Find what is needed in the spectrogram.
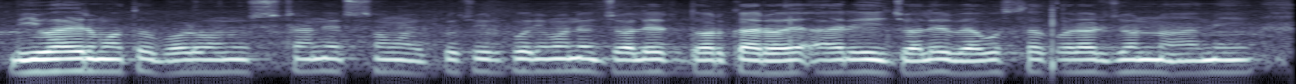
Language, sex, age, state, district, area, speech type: Bengali, male, 18-30, West Bengal, Paschim Medinipur, rural, spontaneous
